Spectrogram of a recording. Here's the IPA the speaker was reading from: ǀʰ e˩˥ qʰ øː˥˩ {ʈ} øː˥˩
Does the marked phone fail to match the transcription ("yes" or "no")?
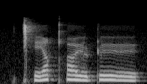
no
